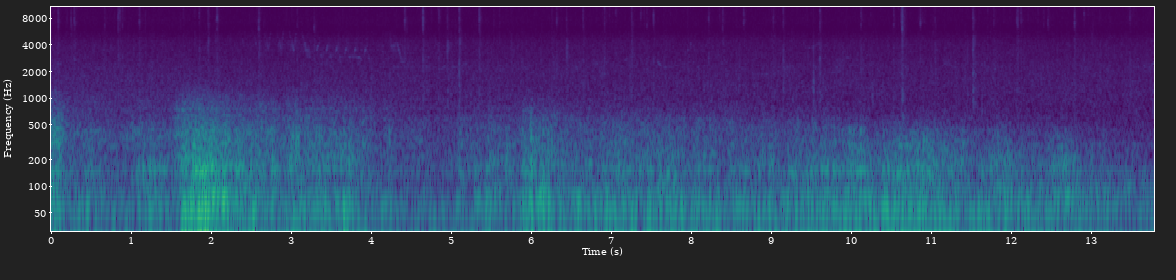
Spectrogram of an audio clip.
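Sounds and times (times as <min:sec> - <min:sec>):
steady rain: 0:00.0 - 0:13.7
thunder rolling: 0:00.0 - 0:13.7.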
